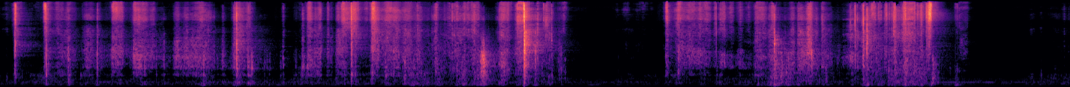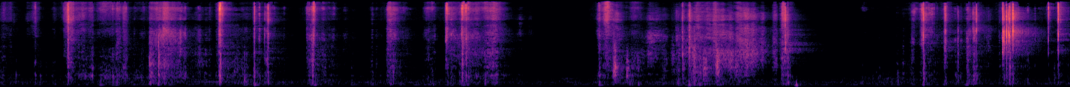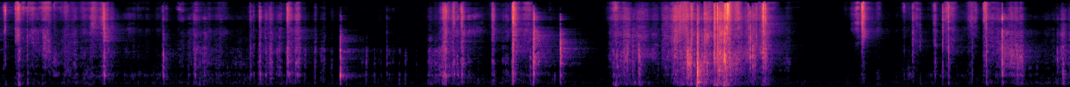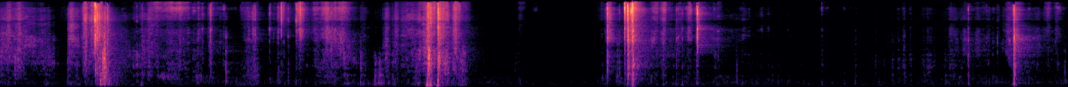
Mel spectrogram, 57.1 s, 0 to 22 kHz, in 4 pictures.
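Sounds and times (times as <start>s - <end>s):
paper pages turning: 0.2s - 7.6s, 8.9s - 12.8s, 22.2s - 24.9s, 36.7s - 39.0s, 40.6s - 49.1s.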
